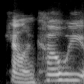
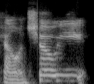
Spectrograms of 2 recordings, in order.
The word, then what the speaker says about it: kalanchoe: Jerusalem cherry, kalanchoe or kalanchoe, depending on how you pronounce it, comes in whites, pinks, yellows, reds, and stromanthe, which is, ooh, that's my alarm right there.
